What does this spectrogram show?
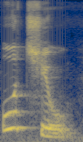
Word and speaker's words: útil: A palavra é útil. Se a gente tem acento no U, essa é a sílaba tônica.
